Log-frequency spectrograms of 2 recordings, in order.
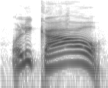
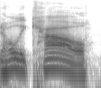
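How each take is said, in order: First: High-pitched, drawn-out "cow"; big comic holy-cow exclamation; exaggerated amazement. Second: Said in the usual way. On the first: Real, not acted. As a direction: play up the astonishment, voice leaping up.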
